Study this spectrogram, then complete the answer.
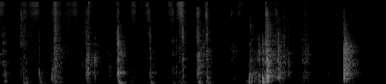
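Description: Tarot cards are shuffled and drawn close up, making quick crisp riffling and snapping bursts in an irregular rhythm with short pauses between handfuls.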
